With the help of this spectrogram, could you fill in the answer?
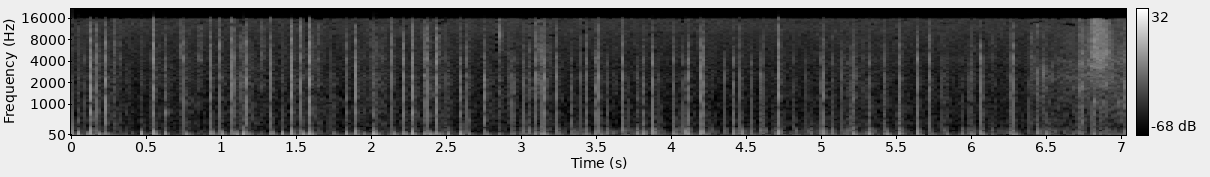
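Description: A hollow printed cardboard product box is held in the hands and tapped and scratched with the nails. A fast, steady flurry of dull, low, boomy taps runs throughout, each dying away almost instantly, with short papery scratches mixed in and a brighter scrape near the end.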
